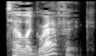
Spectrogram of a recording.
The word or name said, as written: telegraphic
